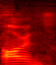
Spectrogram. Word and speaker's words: Auron: And basically what happened is, all the abilities that Auron, that's how you say his name, had Tidus got.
